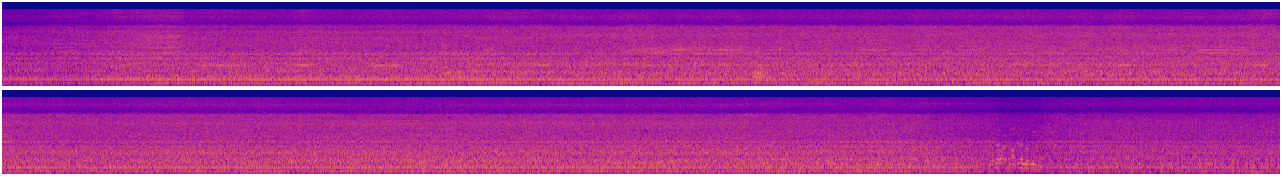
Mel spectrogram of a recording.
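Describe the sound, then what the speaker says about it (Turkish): Bicycle parts being prepared for copper plating are sanded with a power sander or grinder, giving a steady, loud, continuous whir with no pauses for about twenty-five seconds. "Bu işlem zımpara beyler."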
